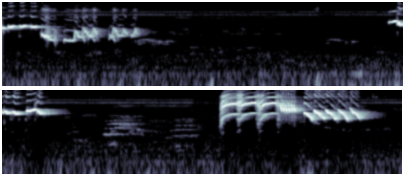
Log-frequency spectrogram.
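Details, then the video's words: Orange-headed thrush singing in a lure recording for stimulating birds: separate bursts of sweet downslurred whistles and quick twittering notes, with long silent gaps and a faint soft call in between. "Pancingan anis merah paling ampuh dijamin burung manapun akan ikut bunyi gacor ngeplong"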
